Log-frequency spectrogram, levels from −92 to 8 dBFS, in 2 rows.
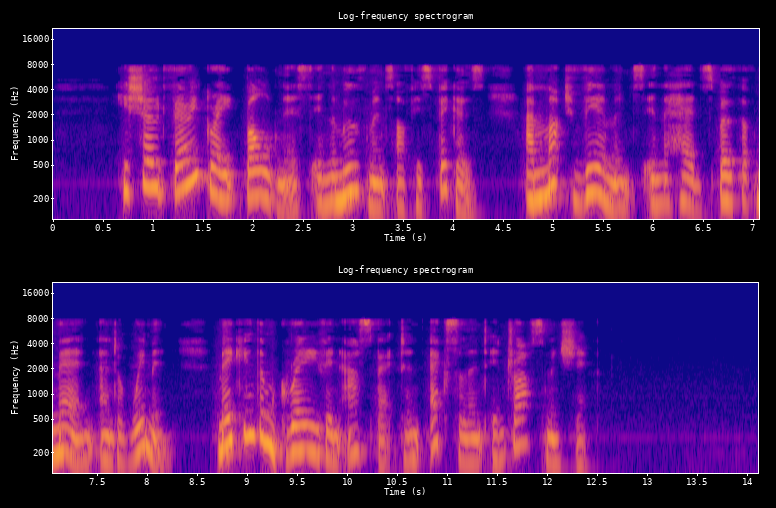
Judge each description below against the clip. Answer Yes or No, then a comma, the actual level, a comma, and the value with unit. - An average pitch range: No, wide, 7.0 semitones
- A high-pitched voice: Yes, high, 195 Hz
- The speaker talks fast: No, slow, 135 wpm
